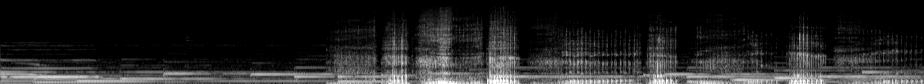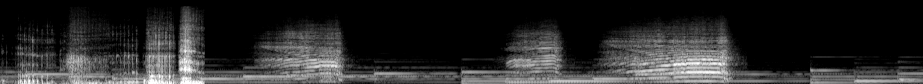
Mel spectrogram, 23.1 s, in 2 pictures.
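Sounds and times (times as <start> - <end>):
soft piano music: 0.0 - 23.0
big cat growling and roaring: 4.1 - 14.1.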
